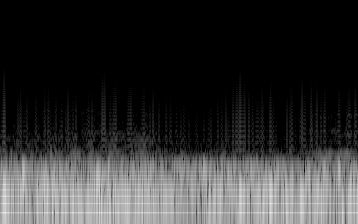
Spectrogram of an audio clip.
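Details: Humpback whale song: low, sustained harmonic moans layered in stacked tones, steady for about two seconds and then fading. A deep rumbling underwater background runs throughout, with a faint higher tone returning near the end.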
